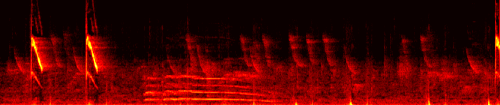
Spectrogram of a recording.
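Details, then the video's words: Calling female white-eye luring males: two quick, piercing downward-swept notes, then a drawn-out lower crowing call from another bird. Scattered clicks and taps follow before one more high sliding note at the close. "panggilan pleci betina. pleci jantan auto nyawut"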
